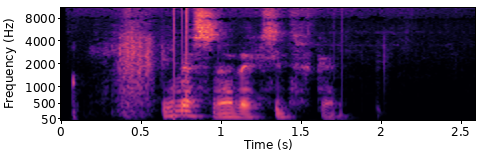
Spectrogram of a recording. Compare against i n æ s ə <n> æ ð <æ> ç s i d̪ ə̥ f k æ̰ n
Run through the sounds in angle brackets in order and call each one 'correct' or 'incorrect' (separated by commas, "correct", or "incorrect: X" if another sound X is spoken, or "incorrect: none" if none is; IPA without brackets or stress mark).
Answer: correct, correct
